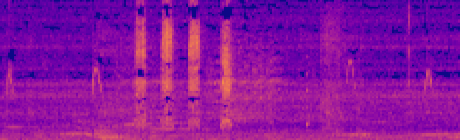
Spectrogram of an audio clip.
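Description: White-breasted woodswallow nestlings calling from the nest box as a hand lifts them out. There are a few faint short chirps, and four loud, short, harsh calls in quick succession about a second and a half in.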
